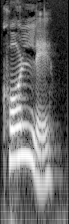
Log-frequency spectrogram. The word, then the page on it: kolli: [k'ål:i]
